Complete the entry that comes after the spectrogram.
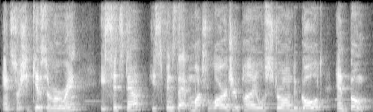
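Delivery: high, excited bedtime storyteller; animated story narration. A narrator's reading. Dad tells his child of the king and the gold, animated high storytelling. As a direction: tell it with wide-eyed, high-pitched wonder.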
